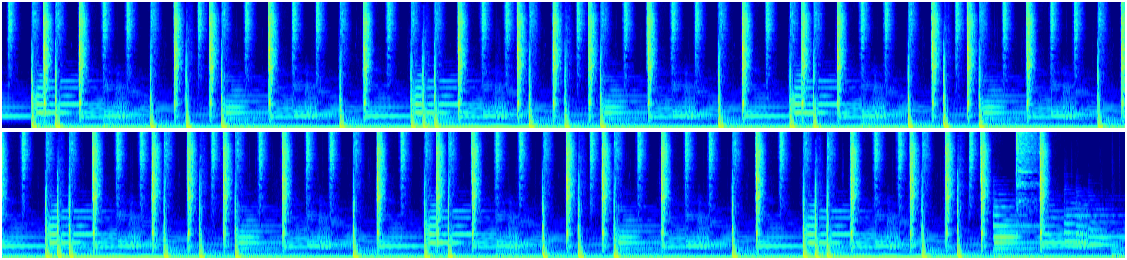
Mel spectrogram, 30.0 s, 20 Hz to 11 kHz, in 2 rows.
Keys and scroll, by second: 1.0 ctrl+v, 18.8 Delete, 22.3 Delete, 25.4 Escape.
